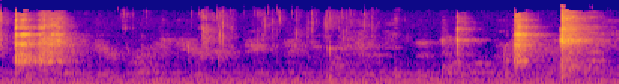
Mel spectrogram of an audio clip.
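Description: Metal spoon scraping and clinking against a ceramic bowl while tuna salad is spooned out of it: a short scrape at the start and sharp clinks near the end.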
